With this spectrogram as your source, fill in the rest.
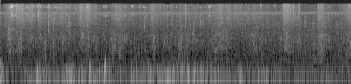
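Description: A dog rustles through tall grass.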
